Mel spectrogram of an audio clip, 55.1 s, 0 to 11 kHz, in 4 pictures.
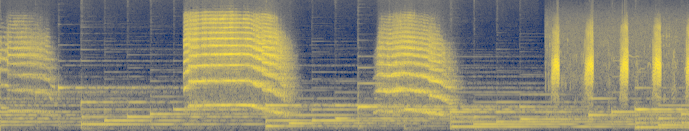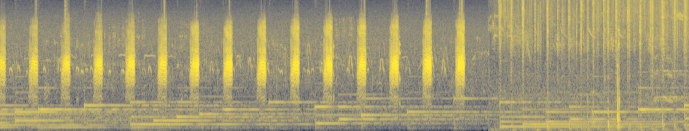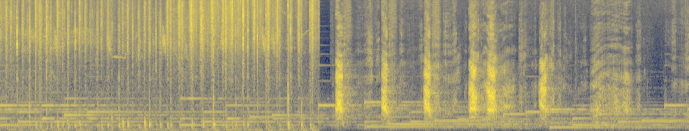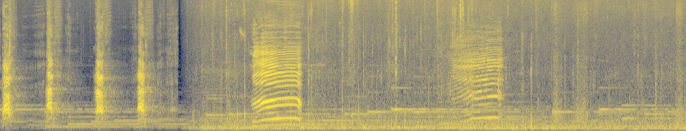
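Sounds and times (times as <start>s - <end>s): background music with sustained chords: 0.0s - 55.0s
animal calling: 3.7s - 5.8s, 7.5s - 9.1s, 11.0s - 38.8s, 39.4s - 44.9s
dog barking: 34.2s - 38.7s, 39.4s - 40.4s, 41.2s - 44.6s.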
